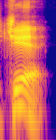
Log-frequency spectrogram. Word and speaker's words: GIF: okay which I will choosy moms choose JF so it's pronounced now we have GIF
